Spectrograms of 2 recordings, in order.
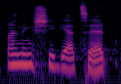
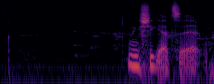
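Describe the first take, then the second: First: Said in the usual way. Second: Slow whispered aside; slow gentle whisper, calming the mother; whispered repeat. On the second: Retold or imitated. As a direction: breathe it out slowly, unvoiced. Husband's reply repeated whispered.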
